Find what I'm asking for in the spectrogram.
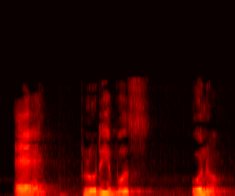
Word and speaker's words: E pluribus unum: But I'll tell you how it's pronounced because this is Latin. It's not English. E pluribus unum. E pluribus unum. That's how it's pronounced because it's Latin.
